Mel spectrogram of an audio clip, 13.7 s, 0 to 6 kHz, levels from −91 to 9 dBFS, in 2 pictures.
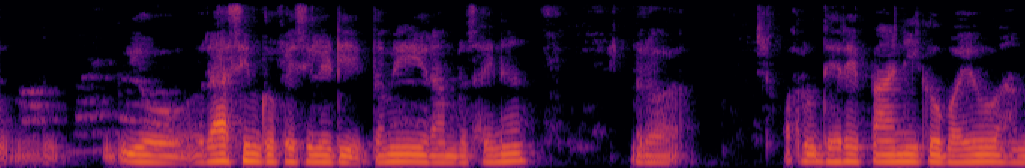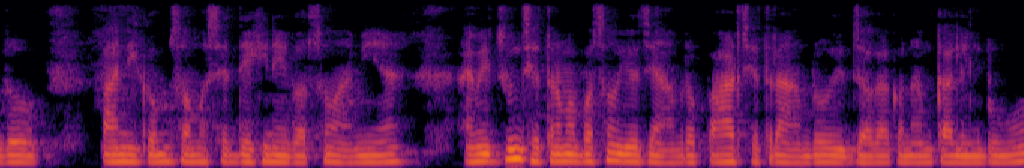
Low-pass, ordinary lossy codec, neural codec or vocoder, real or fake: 5.4 kHz; Opus, 64 kbps; none; real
